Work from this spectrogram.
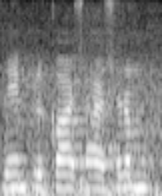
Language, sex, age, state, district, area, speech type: Sindhi, male, 45-60, Rajasthan, Ajmer, urban, spontaneous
